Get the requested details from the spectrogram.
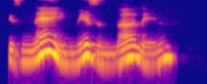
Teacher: So each accent will be slightly lower in pitch than the first accent, and there is a drop in pitch. It is marked with an arrow going down, and it would sound like this. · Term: sliding head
